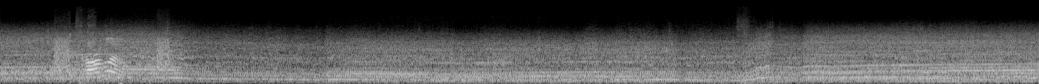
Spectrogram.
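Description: Racing car engines roar steadily, their pitch shifting as they change speed.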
